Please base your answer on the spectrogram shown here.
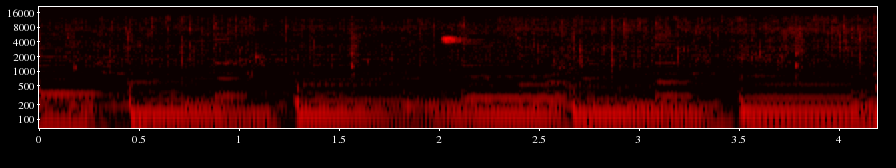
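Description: Fish frying for Cape Malay pickled fish fill the pan with a steady, close sizzle that holds for about four seconds, with brief dips as pieces are shifted and a strong low rumble underneath.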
